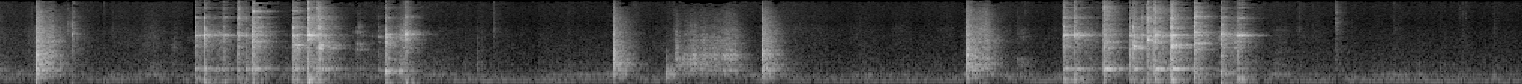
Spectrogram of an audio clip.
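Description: A metal spoon scraping and clinking against a sauce jar and spreading pink sauce over a bread cake. It comes in several separate bursts of scraping with ringing clinks, the longest near the end.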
